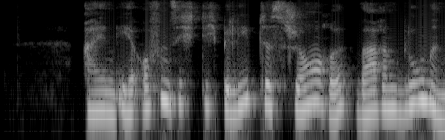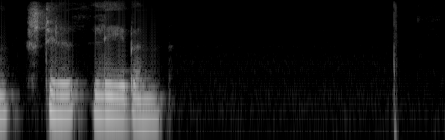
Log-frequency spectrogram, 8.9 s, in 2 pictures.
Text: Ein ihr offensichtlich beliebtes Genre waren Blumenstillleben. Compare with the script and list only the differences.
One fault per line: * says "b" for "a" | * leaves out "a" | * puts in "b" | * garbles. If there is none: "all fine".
all fine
